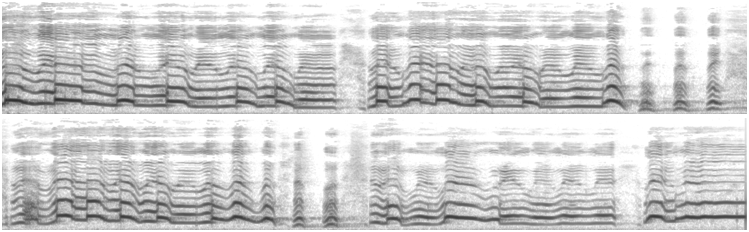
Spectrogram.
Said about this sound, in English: So, without further ado, I'll introduce to you Pineapple the Wonder Dog singing the stirring Pineapple song. Take it away, Pineapple!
